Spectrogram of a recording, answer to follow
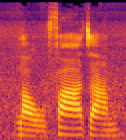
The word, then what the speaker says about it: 流花: did not misread it The Cantonese pronunciation of "流花" is "liuhua".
